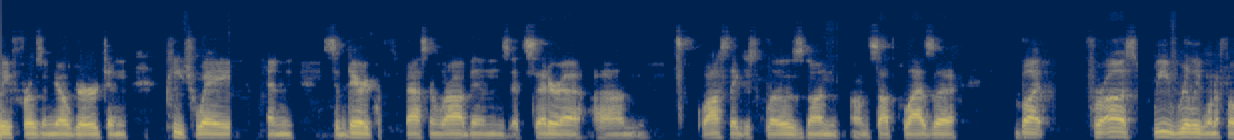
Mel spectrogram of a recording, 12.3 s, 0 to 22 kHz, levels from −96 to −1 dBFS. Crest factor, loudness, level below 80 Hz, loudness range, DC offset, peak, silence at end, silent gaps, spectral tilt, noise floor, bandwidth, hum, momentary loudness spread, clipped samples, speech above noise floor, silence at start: 16 dB; -28 LUFS; -70 dBFS; 2 LU; under 0.1%; -12 dBFS; 0 s; 6.68-6.73 s, 9.81-9.86 s, 9.92-10.11 s, 10.70-10.85 s; -5 dB/octave; -77 dBFS; 7.8 kHz; none; 12 LU; under 0.1%; 50 dB; 0 s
